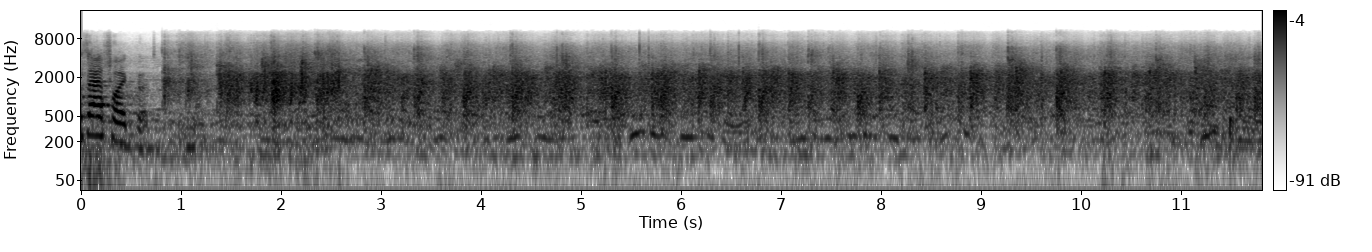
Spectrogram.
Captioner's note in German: Anhaltender lebhafter Beifall bei dem BÜNDNIS 90/DIE GRÜNEN und der CDU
